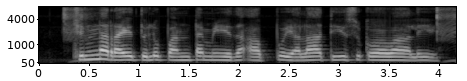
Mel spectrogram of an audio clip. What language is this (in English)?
Telugu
